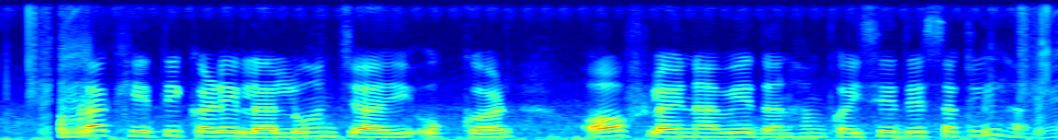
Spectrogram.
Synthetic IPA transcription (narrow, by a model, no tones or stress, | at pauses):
həmɾakʰeːt̪ikəɽelaloːnt͡ʃaːɦiʔokːəɽ | ɔːpʰlaːɪnaʋeːd̪ənɦəmkəɪsed̪eːsəkliɦɛː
